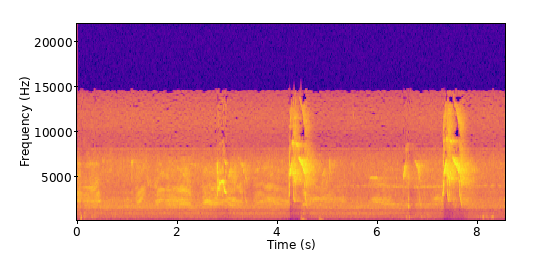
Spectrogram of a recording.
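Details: Sulphur-bellied Flycatcher in southeast Arizona in late summer, typically high in sycamores and heard before seen, giving its sharp, high squeaky-toy calls, two loud ones about three seconds apart, over a steady hissing background.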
